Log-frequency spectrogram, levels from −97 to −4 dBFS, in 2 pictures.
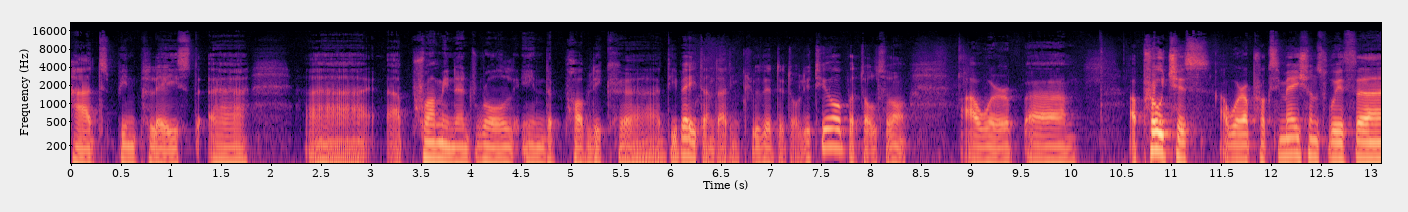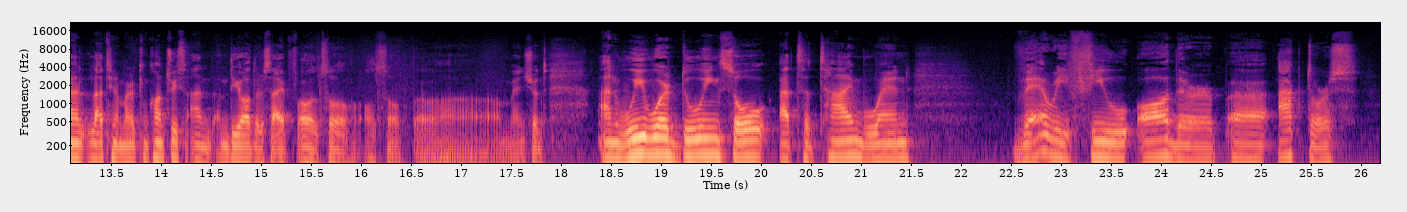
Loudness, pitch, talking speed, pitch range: -26 LUFS, 105 Hz, 120 wpm, 95-115 Hz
